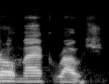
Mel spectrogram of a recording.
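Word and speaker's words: Earl Mac Rauch: kevin smith mute the mics how do you pronounce the writer's name i've never known how to say it absolutely earl mack roush earl mcrouch and what did you guys call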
